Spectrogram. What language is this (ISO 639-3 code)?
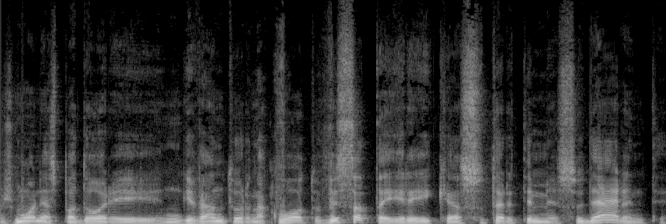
lit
